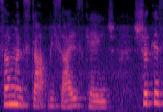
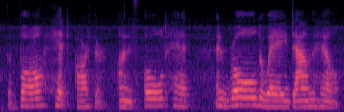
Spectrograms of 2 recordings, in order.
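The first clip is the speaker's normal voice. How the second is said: ordinary delivery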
